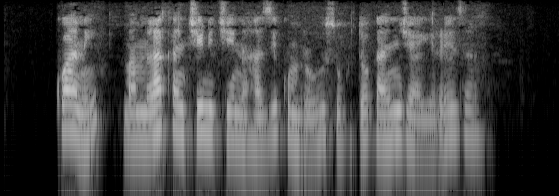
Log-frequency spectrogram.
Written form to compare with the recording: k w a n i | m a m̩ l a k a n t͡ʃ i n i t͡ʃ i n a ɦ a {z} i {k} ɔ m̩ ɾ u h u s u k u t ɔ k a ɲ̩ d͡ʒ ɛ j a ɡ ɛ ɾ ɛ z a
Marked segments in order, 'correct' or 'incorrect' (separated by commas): correct, correct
